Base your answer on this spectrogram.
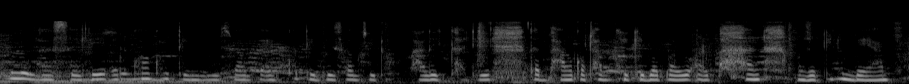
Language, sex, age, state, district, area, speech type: Assamese, female, 45-60, Assam, Charaideo, rural, spontaneous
